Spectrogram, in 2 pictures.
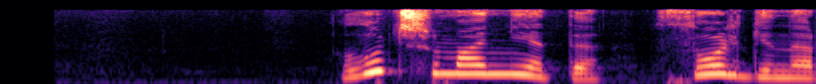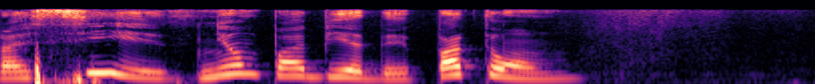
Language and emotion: Russian, positive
